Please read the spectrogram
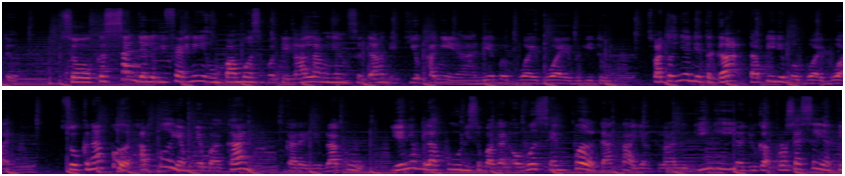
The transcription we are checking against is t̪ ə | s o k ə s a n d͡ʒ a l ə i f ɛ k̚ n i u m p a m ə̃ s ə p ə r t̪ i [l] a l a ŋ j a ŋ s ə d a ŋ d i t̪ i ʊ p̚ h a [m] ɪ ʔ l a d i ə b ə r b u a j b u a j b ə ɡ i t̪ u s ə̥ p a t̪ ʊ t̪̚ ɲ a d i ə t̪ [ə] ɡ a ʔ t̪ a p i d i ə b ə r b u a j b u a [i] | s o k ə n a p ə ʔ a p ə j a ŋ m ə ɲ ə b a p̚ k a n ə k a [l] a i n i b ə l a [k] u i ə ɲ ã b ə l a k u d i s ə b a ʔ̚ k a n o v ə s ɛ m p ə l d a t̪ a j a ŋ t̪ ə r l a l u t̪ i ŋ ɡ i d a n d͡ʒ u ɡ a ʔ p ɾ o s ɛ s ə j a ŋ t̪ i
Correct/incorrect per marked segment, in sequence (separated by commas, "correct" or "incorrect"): correct, incorrect, correct, incorrect, incorrect, correct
